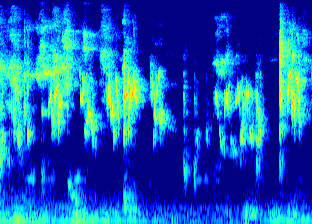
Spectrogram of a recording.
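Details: A happy pet budgie sings a bright, high chattering warble: quick twittering chirps and clicks in dense runs, with a short pause midway, over a faint low hum.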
